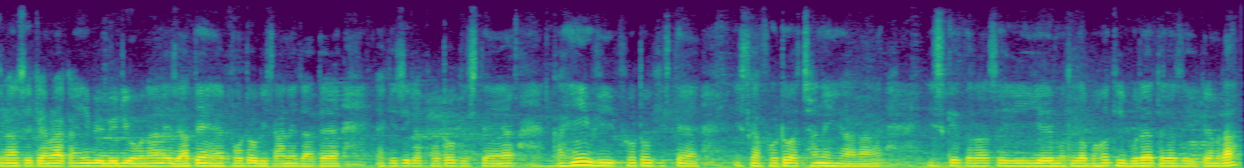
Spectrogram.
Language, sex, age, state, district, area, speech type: Hindi, male, 30-45, Bihar, Darbhanga, rural, spontaneous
